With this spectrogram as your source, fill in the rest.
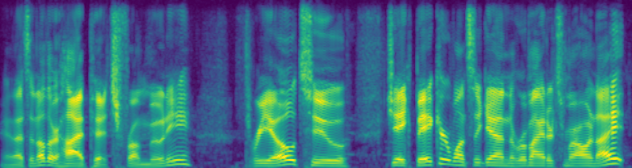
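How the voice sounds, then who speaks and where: A man giving live radio play-by-play of a baseball game, calling it in measured, deliberate phrases with pauses. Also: mid-range voice, lively intonation, sharp tone, clean tone, no echo. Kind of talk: live radio sports commentary.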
